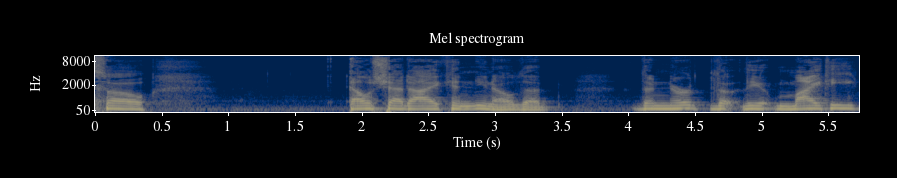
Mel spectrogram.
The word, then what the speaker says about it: El Shaddai: How would you pronounce El Shaddai? – El Shaddai. – El Shaddai? So you would put the emphasis on the first syllable?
